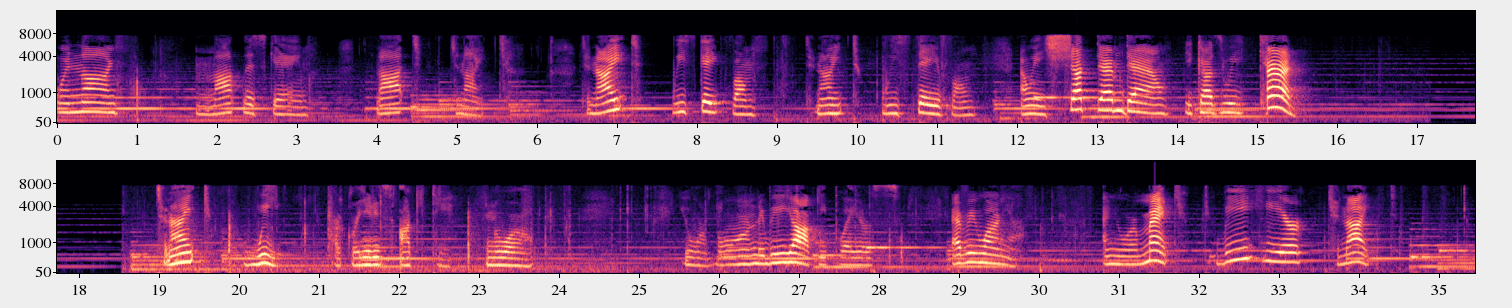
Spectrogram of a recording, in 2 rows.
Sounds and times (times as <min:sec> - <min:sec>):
Narration, monologue: 0:00.0 - 0:16.7, 0:18.6 - 0:34.9.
